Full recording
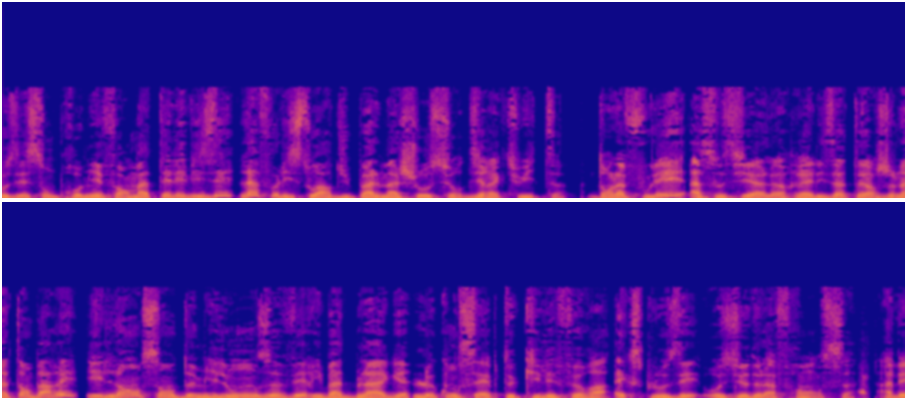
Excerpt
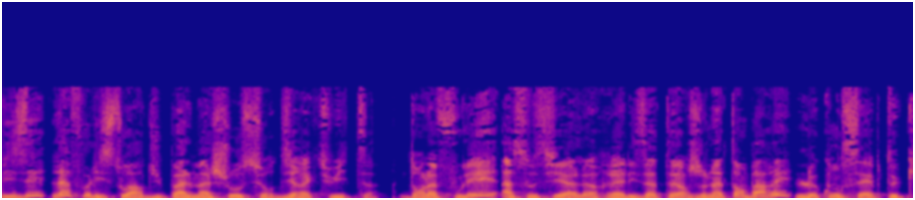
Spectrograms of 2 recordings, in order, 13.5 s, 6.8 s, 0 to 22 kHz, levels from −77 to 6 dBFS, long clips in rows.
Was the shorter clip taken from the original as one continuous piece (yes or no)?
no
